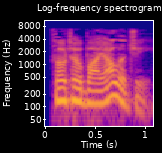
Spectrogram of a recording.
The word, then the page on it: photobiology: British English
